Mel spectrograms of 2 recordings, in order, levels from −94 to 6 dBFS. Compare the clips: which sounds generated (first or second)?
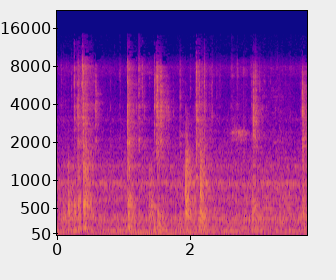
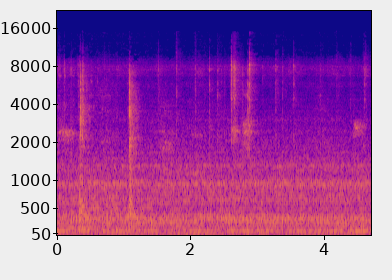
second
